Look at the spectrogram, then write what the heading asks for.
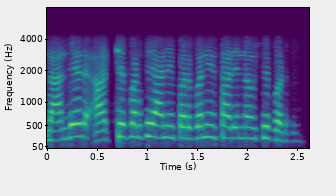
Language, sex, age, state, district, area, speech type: Marathi, male, 18-30, Maharashtra, Hingoli, urban, conversation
